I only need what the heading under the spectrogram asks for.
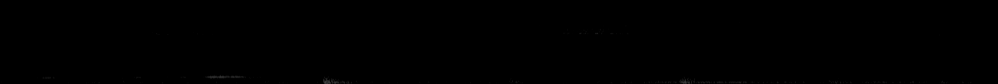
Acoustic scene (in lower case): park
